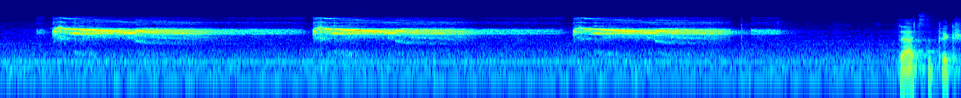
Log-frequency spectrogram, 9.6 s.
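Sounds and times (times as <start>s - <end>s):
bird of prey screaming: 0.4s - 7.9s
speech: 9.0s - 9.6s.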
